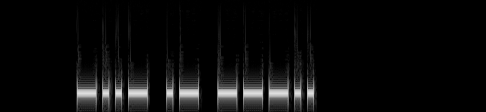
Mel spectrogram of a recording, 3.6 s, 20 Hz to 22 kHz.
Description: Morse code, heard as a keyed tone, about 29 wpm, 700 Hz. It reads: XA8
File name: Speed-Racing - Three Letter-Number Combinations - 25wpm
